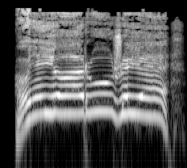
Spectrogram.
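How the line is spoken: Shouted. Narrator (Russian): закричал кто-то

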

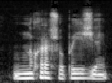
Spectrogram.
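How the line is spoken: Gruff mutter. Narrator (Russian): буркнул Филипп

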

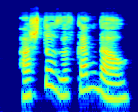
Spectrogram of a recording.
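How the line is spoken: Giggling. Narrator (Russian): Крина хихикнула

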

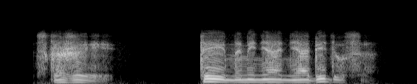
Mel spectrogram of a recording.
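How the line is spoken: Father sighs, then asks. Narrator (Russian): вздохнул отец помолчав спросил

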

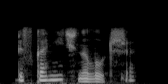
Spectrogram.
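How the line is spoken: Quiet reply. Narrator (Russian): отвечаю я так же тихо

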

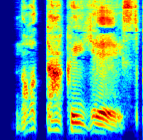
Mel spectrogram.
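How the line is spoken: Whisper. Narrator (Russian): прошептал мой Иван

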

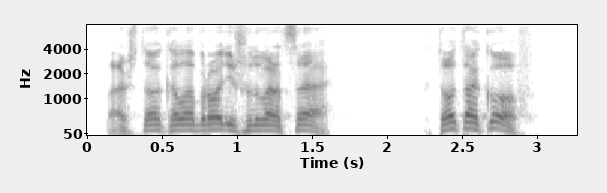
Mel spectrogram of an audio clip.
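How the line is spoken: Stern question. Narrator (Russian): Строго спросил

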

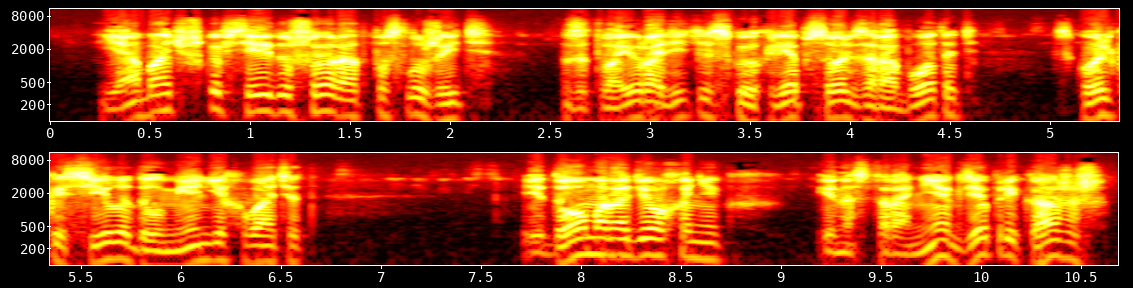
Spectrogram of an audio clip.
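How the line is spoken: Plain. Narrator (Russian): сказал красавец Алексей

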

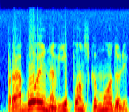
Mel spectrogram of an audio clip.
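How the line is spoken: Shouting over a siren. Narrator (Russian): крикнул он, стараясь перекричать сирену

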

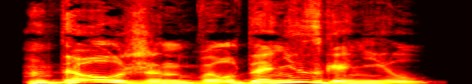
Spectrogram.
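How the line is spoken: Chuckling. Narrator (Russian): хохотнул он

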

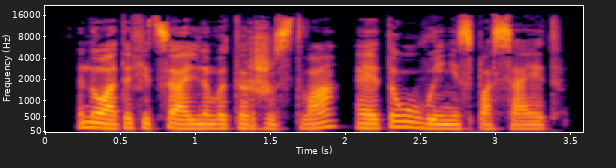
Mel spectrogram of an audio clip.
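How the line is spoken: Amused snort, then speaking. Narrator (Russian): хмыкнув, произнес Ричард

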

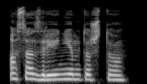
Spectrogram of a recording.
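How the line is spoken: Gloomy question. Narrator (Russian): Уныло поинтересовалась

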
